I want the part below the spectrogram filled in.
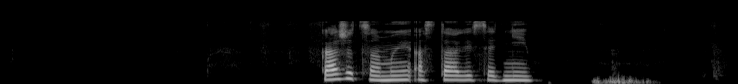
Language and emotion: Russian, neutral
